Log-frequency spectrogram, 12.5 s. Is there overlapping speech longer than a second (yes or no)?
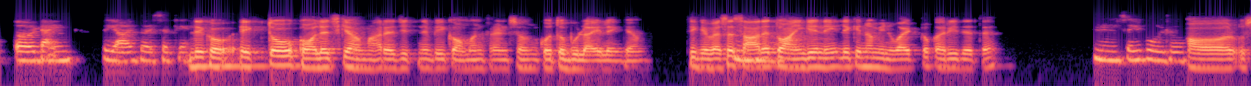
no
